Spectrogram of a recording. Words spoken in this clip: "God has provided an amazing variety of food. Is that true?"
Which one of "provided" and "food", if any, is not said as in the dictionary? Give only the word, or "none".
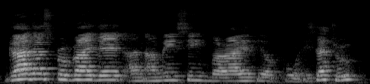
food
